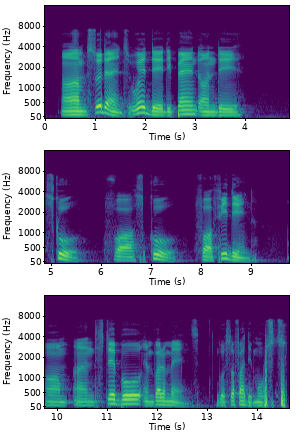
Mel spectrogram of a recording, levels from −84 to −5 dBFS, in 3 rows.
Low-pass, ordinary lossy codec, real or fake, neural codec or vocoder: 7.2 kHz; none; real; none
